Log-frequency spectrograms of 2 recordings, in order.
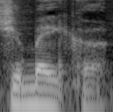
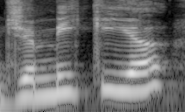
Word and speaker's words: Jamekia: So, and her name was pronounced Jamaica. So forgive me if I keep bouncing back and forth between Jamekia and Jamaica. Some people pronounce her name Jamekia because I watched a few podcasts.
